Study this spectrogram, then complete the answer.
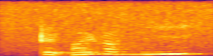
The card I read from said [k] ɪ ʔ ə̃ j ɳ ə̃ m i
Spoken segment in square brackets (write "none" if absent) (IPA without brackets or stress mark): ʈ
